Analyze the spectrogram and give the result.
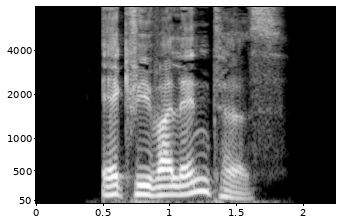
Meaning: genitive singular of Äquivalent
- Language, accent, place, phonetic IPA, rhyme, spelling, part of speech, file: German, Germany, Berlin, [ɛkvivaˈlɛntəs], -ɛntəs, Äquivalentes, noun, De-Äquivalentes.ogg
